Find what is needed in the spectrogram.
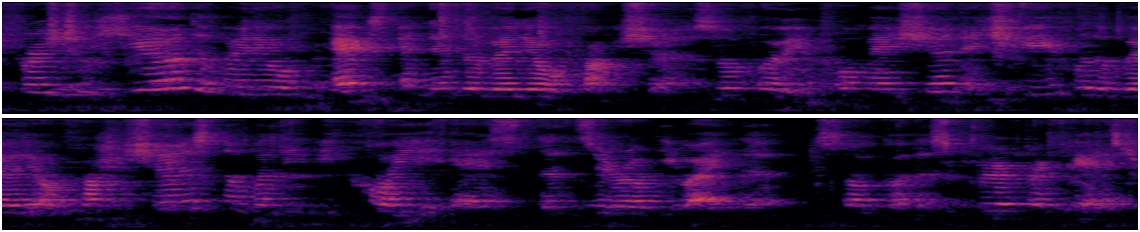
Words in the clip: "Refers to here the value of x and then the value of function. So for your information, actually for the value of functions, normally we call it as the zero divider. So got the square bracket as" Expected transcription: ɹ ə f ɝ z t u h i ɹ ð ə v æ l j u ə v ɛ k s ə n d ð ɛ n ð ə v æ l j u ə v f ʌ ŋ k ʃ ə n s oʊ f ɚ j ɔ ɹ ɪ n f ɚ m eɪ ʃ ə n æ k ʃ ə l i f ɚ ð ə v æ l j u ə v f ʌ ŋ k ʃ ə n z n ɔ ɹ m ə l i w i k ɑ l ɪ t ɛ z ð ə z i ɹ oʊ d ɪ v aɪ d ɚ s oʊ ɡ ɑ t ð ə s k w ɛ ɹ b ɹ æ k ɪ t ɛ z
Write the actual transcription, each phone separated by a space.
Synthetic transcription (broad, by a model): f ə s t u h i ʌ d ə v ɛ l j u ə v ɛ k s ə n d ɛ n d ə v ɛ l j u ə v f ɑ ŋ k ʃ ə n s oʊ f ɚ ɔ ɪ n f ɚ m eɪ ʃ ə n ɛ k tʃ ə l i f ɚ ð ə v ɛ l j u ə f f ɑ ŋ k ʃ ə n s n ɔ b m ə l i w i k ɑ l ɪ t ɛ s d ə z i ɹ oʊ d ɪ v aɪ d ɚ s oʊ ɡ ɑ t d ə s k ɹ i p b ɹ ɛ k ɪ ɛ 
